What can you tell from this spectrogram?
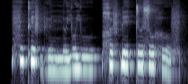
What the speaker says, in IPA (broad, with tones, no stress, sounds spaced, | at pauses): f u˦ kʼ e˦ f bʱ ʏ˨ nː ɵ˨ j o˦ j u˦ | χ ʏ˦ f ɓ e˦ tː ɵ˦ s o˦ h o˦˨ f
